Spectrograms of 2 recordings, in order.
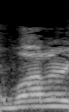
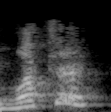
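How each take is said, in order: First: It is said with an American accent. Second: It is said with a British accent. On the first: "We Americans say water" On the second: "You British people say water"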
